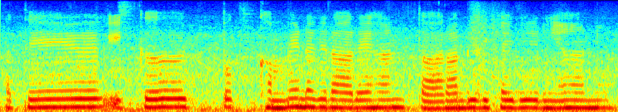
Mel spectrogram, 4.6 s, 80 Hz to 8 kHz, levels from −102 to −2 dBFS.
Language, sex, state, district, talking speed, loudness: Punjabi, female, Punjab, Fazilka, 170 wpm, -13 LUFS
